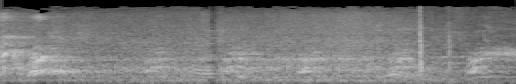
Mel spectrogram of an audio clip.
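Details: Afghan Hounds, several dogs gathered just before leaving for a dog show, give excited high yips and whining barks that run almost continuously and rise and fall in pitch.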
